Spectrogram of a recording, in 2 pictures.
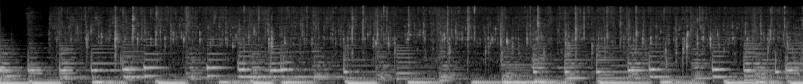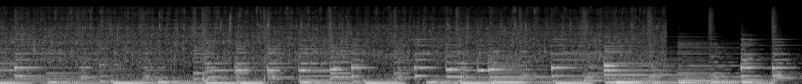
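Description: Meat sizzling as it fries in hot oil in a frying pan, over background music with a steady bass line. The sizzle stops near the end while the music carries on.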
